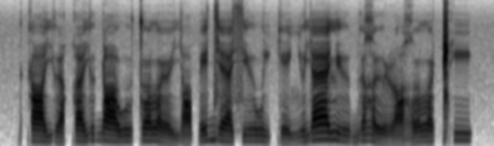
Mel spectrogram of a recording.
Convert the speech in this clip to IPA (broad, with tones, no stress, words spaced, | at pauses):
kɑː˧jɯː˩ qɯ˧jɯ˥ɠɑː˧wu˧ to˧lˠøː˩jɑ˩pe˥ dʲæː˧sʲɯː˧wi˩ ke˩ʎɯ˧jæː˥ lʲɯː˧bɯ˥ʁɯː˩ ɭɑ˩ʁu˧lˠø˧ ǁʰi˥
